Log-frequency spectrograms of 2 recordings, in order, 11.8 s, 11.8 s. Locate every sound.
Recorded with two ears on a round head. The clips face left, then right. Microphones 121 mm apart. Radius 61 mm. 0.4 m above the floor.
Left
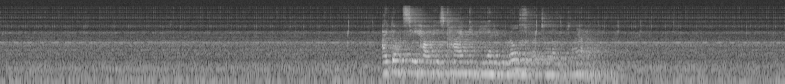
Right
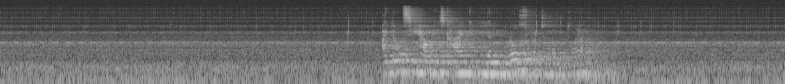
5.7 s a woman speaking: 35° left (ahead or behind), 1.8 m; by 8.9 s 5° right (ahead or behind), 3 m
